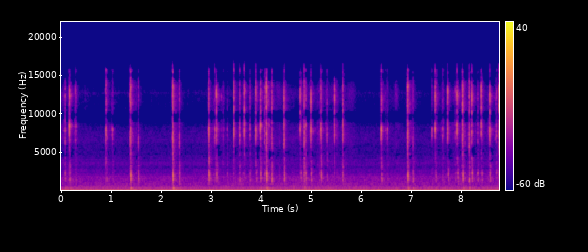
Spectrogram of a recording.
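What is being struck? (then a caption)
Mechanical keyboard with plastic keycaps. Fingertips type rapidly and continuously on a Ducky One 2 Mini, a small 60% RGB-backlit mechanical keyboard with plastic keycaps on a metal/plastic case. A steady stream of short, bright, crisp key clacks with very brief decay sits over a low, constant background rumble, with a few sharper louder strikes standing out.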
